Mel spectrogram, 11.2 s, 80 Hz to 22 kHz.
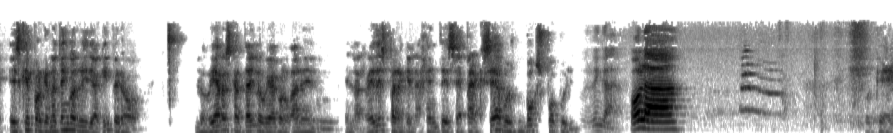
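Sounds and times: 
speech: 0.1 - 1.8, 2.4 - 8.6, 10.7 - 11.1
cat meowing: 9.2 - 9.9, 11.0 - 11.1.

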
